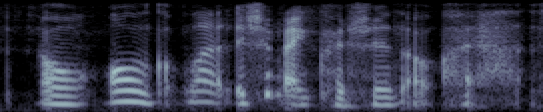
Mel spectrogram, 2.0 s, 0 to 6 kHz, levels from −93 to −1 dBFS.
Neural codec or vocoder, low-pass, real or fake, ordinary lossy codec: autoencoder, 44.1 kHz, a latent of 192 numbers a frame, MeloTTS; 5.4 kHz; fake; Opus, 64 kbps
